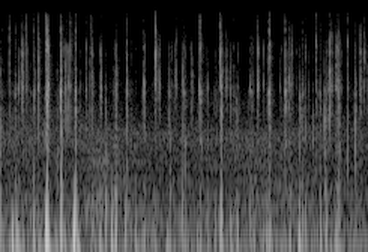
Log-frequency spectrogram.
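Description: A large black plastic Wii U gamepad with a screen is held in both hands while its buttons are clicked and its shell is tapped with fingertips. The result is a rapid, uneven stream of short, dry clicks and taps with bright ticking edges, plus a couple of louder, duller knocks near the start. Each sound stops almost instantly, with no ring.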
